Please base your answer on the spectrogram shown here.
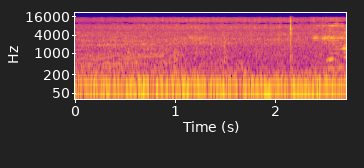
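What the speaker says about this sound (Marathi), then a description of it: "ट्रॅफिक बघा केवढी आहे." Heavy weekend road traffic on the way to Matheran, a steady low rumble of car engines and road noise filling the whole stretch, with people talking nearby.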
